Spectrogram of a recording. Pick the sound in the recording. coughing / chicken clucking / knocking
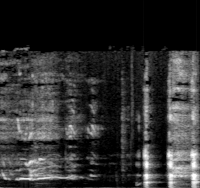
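coughing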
